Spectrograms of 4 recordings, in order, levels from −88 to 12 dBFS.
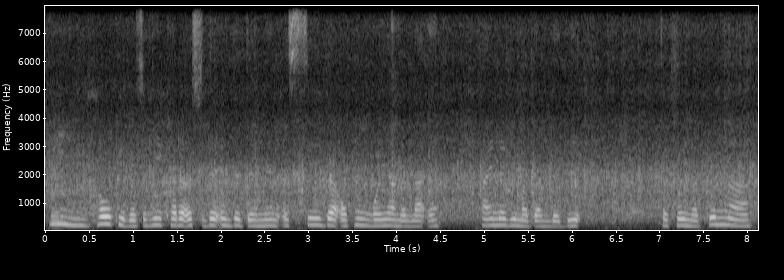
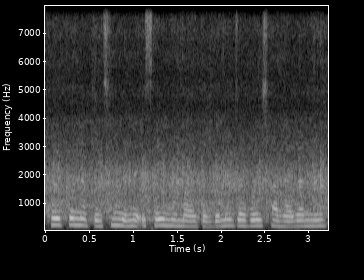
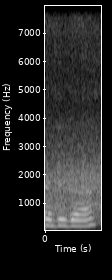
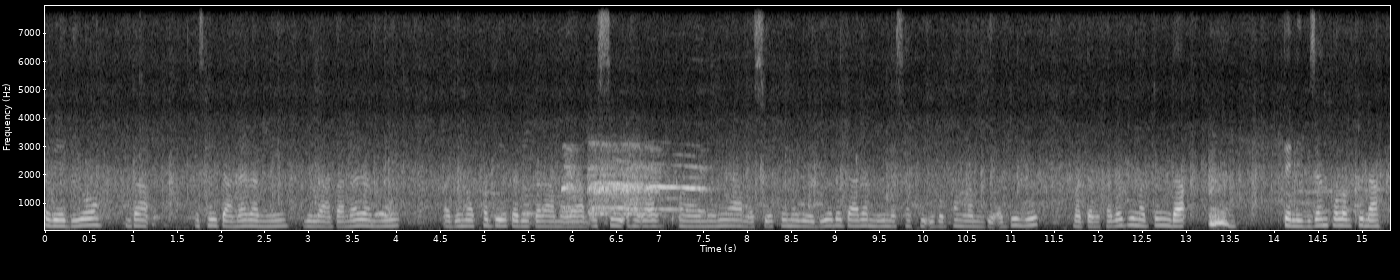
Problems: background sounds at intervals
